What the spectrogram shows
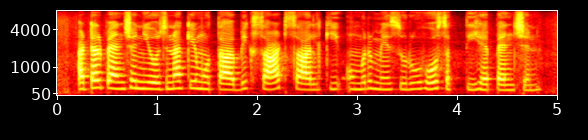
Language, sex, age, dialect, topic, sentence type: Hindi, female, 18-24, Marwari Dhudhari, banking, statement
